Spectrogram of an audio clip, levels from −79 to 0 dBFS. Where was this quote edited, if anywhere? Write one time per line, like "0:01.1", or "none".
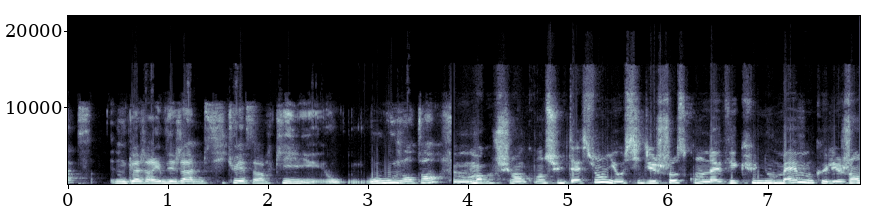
0:03.9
